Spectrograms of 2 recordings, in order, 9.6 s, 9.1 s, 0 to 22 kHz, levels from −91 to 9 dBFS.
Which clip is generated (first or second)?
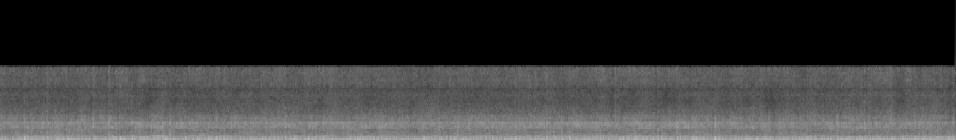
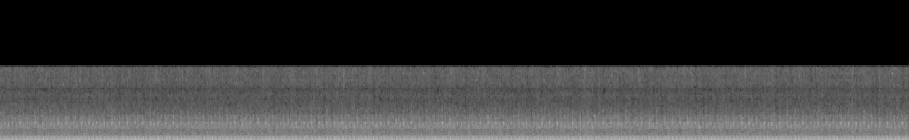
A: first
